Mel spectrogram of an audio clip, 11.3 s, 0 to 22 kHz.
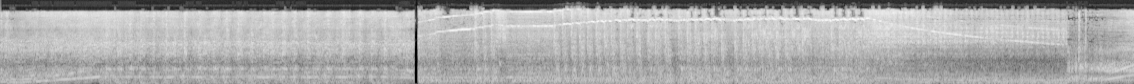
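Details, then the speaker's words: Turbocharged engine revving, with a high whistle rising and falling with boost over the engine roar; the whistle is the normal sound of the turbo spinning at about 360,000 rpm and forcing air into the engine. "now what is all that noise well that that that whistling sound you're hearing is actually that turbo spinning 360 000 rpm sucking in air and forcing into the engine okay it's going to make a whistling sound"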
